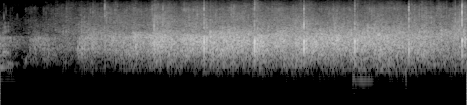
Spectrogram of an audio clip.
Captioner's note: crowd applauds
